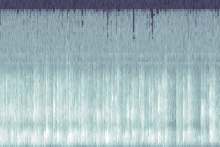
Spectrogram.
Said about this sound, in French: on peut l'applaudir pour l'accueillir.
